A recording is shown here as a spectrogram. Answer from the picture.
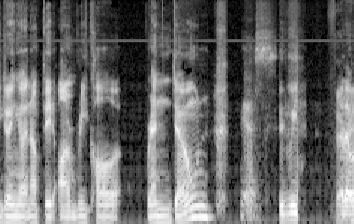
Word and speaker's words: Rendon: I'll also be doing an update on recall Rendon.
